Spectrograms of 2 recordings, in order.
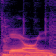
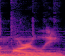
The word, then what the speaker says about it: Marle: you want to be specific her name is Marl but I don't even care I call her Marley because again that's a dumbass kid didn't know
